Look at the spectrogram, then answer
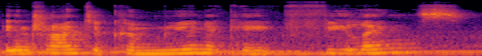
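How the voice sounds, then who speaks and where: A woman with a Scottish accent speaks at a very slow pace. There is audible room echo and music in the background. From Scotland, Edinburgh. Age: 60s. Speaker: author. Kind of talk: interview testimony. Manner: halting.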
